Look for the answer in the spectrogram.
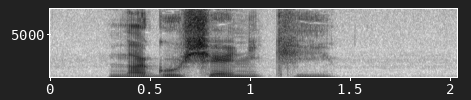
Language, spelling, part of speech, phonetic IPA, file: Polish, nagusieńki, adjective, [ˌnaɡuˈɕɛ̇̃ɲci], Pl-nagusieńki.ogg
